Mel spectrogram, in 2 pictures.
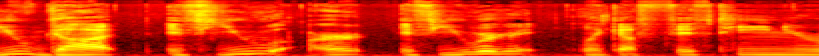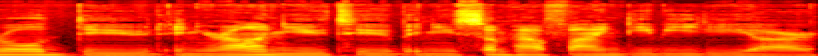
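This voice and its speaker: An unremarkable speaking voice from a man, fairly low in pitch with ordinary variation, at a moderate pace on a very clean recording with a silent background. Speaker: YouTuber. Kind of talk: casual monologue reacting to a comment.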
